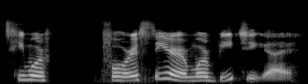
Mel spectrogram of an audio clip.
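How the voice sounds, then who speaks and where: A game master chatting casually while running a tabletop game, with pauses to think. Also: medium pitch, huge pitch swings, bright, forceful tone, dry recording.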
